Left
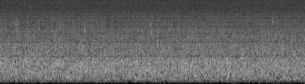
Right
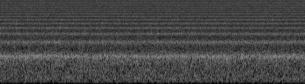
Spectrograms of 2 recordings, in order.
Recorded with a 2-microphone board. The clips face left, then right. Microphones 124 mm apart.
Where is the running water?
85° left.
